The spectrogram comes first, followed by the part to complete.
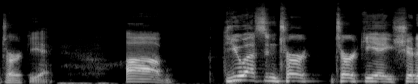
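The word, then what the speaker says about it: Türkiye: And people have asked me, why am I pronouncing Turkey? Country changed its name. It's no longer called Turkey. It's now called Turkey.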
